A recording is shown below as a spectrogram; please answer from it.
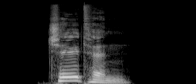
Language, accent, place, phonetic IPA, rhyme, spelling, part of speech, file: German, Germany, Berlin, [ˈt͡ʃɪltn̩], -ɪltn̩, chillten, verb, De-chillten.ogg
- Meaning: inflection of chillen: 1. first/third-person plural preterite 2. first/third-person plural subjunctive II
